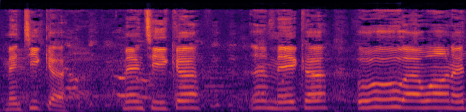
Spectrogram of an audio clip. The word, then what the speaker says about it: Manteca: Monteca. Is it Manteca? I've been saying Manteca. Woo. Okay. I'm being given California words. She's adding more. Okay, so it's Manteca.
